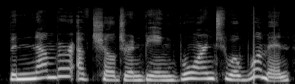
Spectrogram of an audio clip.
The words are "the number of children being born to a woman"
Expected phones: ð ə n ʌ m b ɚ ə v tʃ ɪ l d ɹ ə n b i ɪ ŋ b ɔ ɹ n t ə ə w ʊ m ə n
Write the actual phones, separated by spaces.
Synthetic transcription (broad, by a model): ð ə n ʌ m b ɚ ə v tʃ ɪ l d ɹ ə n b i ɪ ŋ b ɔ ɹ n t ə ə w ʊ m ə n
